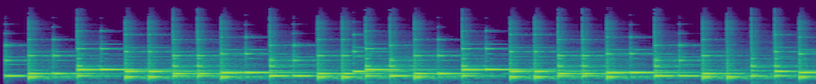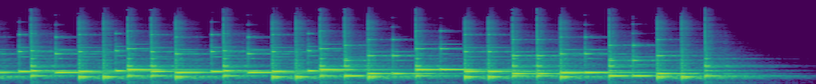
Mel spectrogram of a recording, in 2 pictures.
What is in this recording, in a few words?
Cajon; Es tanzt ein Bibabutzemann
